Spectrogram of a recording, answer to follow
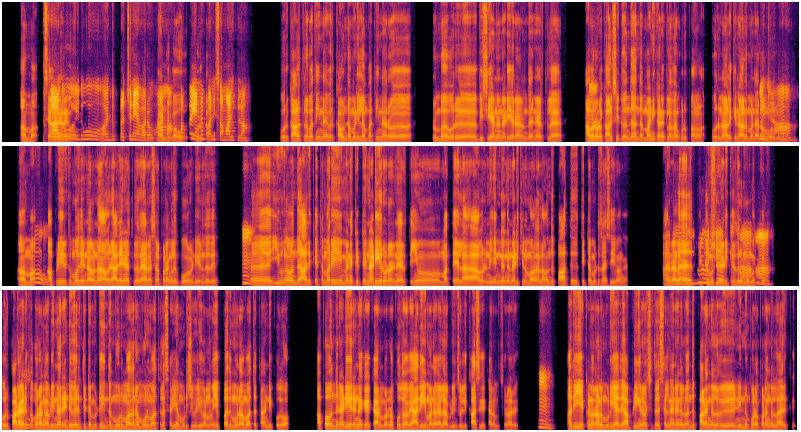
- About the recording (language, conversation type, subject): Tamil, podcast, இயக்குனரும் நடிகரும் இடையே நல்ல ஒத்துழைப்பு எப்படி உருவாகிறது?
- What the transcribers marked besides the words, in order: in English: "கால்ஷீட்"; surprised: "ஓ! இவ்ளோ விஷயம் இருக்குங்களா?"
